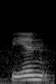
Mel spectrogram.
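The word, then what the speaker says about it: Bienfait: lancome um and i don't even know how to pronounce this lancome line it's the uh being being fake being it's spelled b-i-e-n-f-a-i-t i've seen it i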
